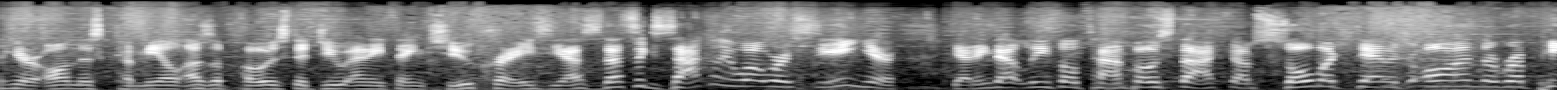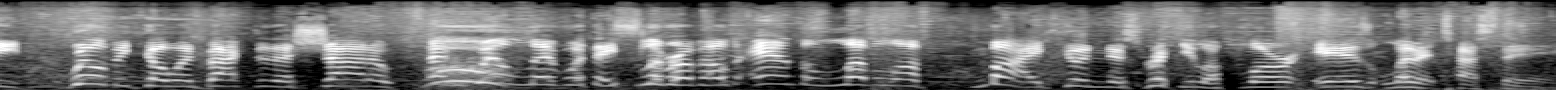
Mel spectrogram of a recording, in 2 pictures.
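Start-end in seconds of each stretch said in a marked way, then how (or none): 2.8-12.4 excited play-by-play. Real, not acted. Caster calling a close escape live, rising excited shout. Calls a climbing live fight. 12.6-15.5 amazed play-by-play. Real, not acted. Amazed after a narrow escape.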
